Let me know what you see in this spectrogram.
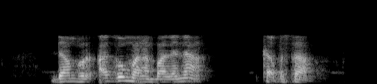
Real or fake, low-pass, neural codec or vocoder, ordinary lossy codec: fake; 7.2 kHz; codec, 44.1 kHz, 3.4 kbps, Pupu-Codec; AAC, 16 kbps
